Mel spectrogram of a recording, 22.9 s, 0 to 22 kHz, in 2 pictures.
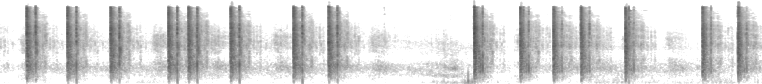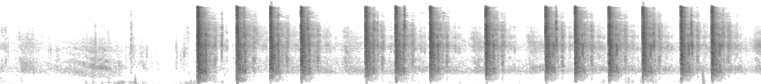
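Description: A Glock pistol fires through a 30-round ETS magazine outdoors, loud sharp reports in irregular bursts and single shots with short pauses, steady and close, no talking during the string.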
